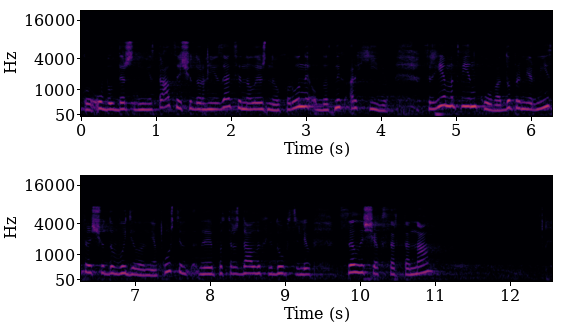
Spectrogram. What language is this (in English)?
Ukrainian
